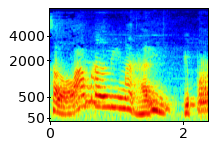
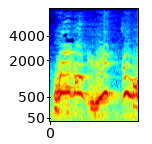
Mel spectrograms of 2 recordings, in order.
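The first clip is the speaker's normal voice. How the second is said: teriakan tanya bernada sangat tinggi; kaget tak percaya; 6 dB louder than usual. Retold or imitated. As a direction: tirukan suami terperanjat, keras melengking. Suami kaget istrinya ke gereja. (suami menanyai istrinya, memekik heran)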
